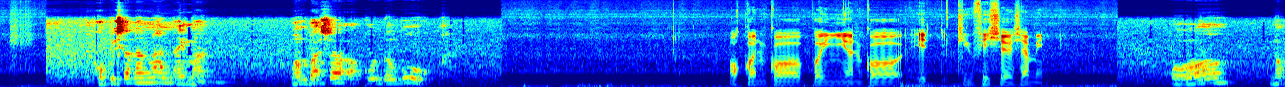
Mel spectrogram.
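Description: A second young man answers into a phone close by.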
